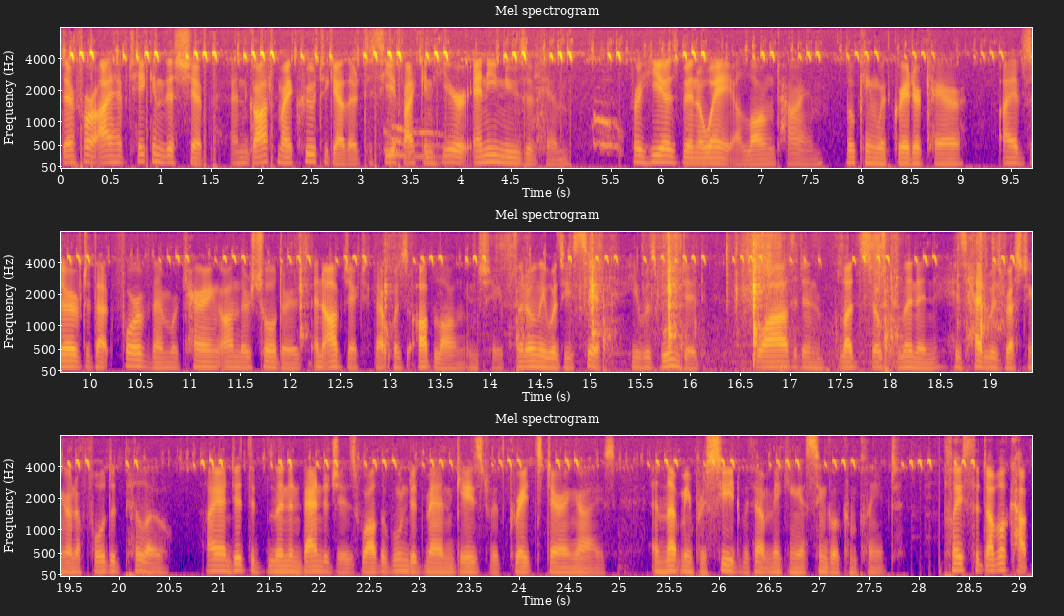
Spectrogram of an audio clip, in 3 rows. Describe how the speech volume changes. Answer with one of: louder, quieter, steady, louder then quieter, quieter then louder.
steady.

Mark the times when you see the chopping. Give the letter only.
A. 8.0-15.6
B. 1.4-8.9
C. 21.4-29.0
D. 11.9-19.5
D.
